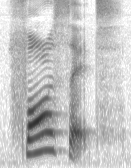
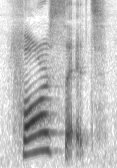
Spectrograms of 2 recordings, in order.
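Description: The two takes are said the same way.

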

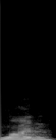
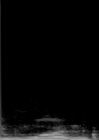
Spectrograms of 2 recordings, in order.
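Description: First: The word is said short and quick. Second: The word is drawn out and lengthened. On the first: "instead of saying one" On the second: "we would lengthen the sound"

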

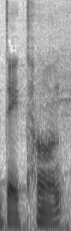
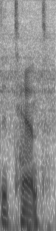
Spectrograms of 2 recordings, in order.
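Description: First: It is said French-style, ending in a vowel. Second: It is said plainly, ending on a t sound. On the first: It names a completely different word. The speaker calls it wrong. "which is apparently the French pronunciation of a completely different word" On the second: It names the spring-loaded rod. The speaker calls it right. "It's actually a detent"

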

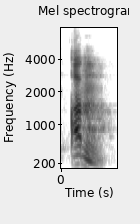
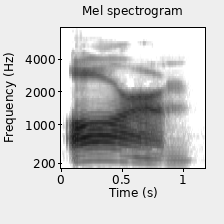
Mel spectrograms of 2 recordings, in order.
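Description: First: A short clipped vowel with no r. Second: A long vowel, drawn out before the m. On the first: The speaker calls it wrong. "암이 아니고" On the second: The speaker calls it right.

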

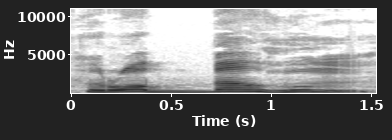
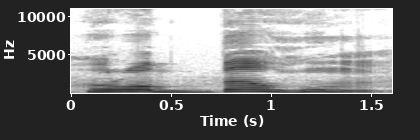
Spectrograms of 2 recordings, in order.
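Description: Both takes have the same delivery.

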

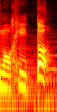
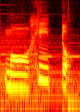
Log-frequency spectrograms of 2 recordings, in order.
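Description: First: The stress is not on the middle syllable. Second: The stress is on the middle syllable. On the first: The speaker calls it wrong. "이렇게 읽으면 안 돼요" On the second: The speaker calls it right. "이를 살려서"

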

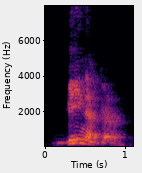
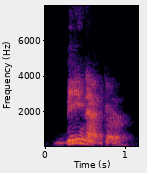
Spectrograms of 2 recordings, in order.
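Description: The two takes are said the same way.

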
